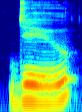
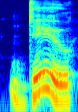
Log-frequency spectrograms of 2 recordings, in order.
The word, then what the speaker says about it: do: Do, when it's not the main verb, is almost always pronounced d. So basically, do is only pronounced do when it is before an object or at the end of a question.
